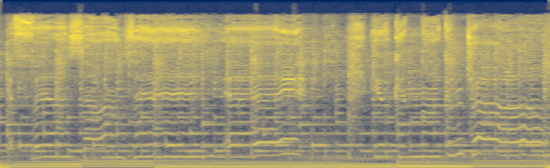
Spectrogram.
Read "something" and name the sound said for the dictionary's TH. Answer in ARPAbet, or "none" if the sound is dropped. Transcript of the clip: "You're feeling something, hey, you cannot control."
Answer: TH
